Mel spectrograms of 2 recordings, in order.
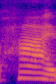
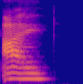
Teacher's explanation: So you're going to hear them say, for instance, instead of hi, they'll say I. There's no H there. It's deleted in the beginning of the words. They go right for the vowel.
